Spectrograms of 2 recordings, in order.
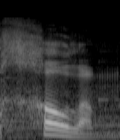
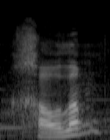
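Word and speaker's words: חולם: Both are pronounced O, cholam, and in Israel, the cholam tends to be pronounced more as an O than an O, but for our purposes, either one is acceptable.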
